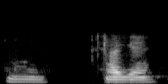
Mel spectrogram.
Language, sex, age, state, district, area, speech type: Odia, male, 45-60, Odisha, Koraput, urban, conversation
